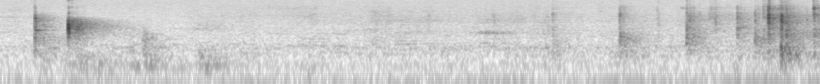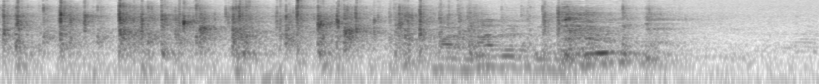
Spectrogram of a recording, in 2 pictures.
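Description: A cue tip striking a billiard ball with one sharp click and the balls clicking together. About three seconds later the audience applauds for about four seconds, greeting a century break.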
